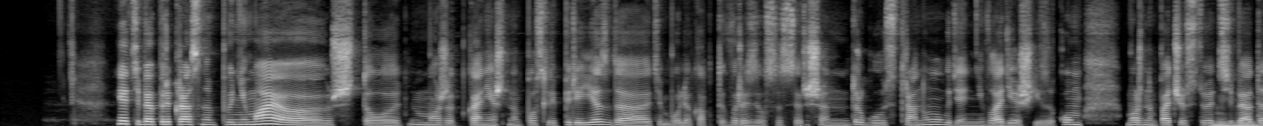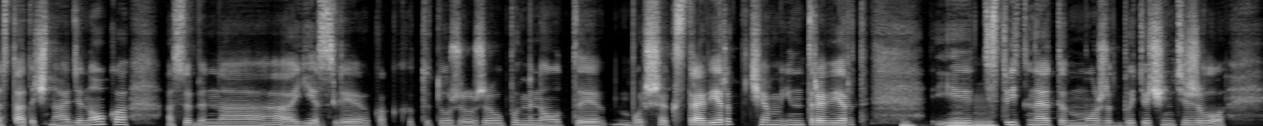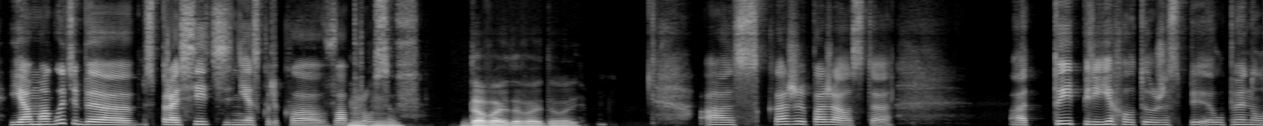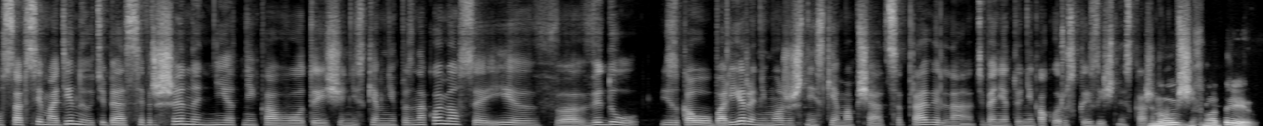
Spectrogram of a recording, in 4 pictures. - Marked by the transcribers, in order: none
- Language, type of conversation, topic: Russian, advice, С какими трудностями вы сталкиваетесь при поиске друзей и как справляетесь с чувством одиночества в новом месте?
